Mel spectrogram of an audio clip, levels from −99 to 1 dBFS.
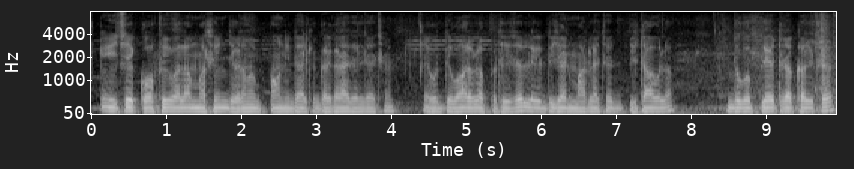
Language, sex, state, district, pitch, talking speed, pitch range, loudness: Angika, male, Bihar, Begusarai, 100 Hz, 185 wpm, 95-105 Hz, -30 LUFS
